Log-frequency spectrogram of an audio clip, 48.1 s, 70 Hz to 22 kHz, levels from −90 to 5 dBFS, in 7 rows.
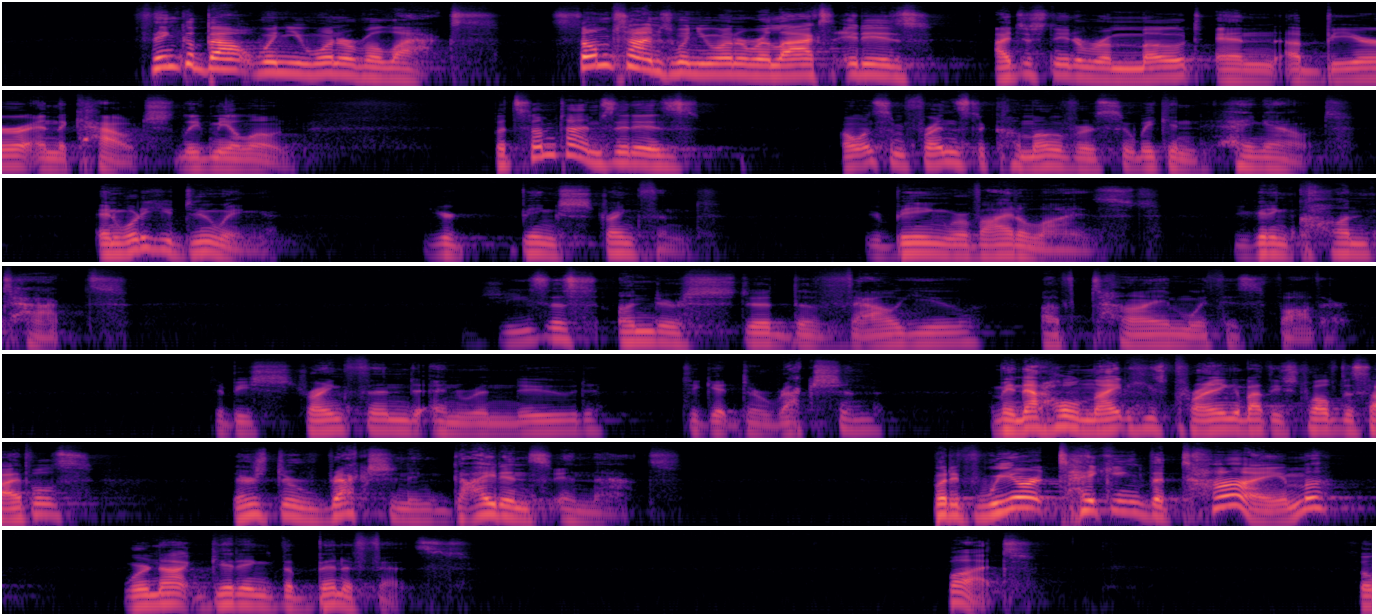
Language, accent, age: English, American, 30-49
